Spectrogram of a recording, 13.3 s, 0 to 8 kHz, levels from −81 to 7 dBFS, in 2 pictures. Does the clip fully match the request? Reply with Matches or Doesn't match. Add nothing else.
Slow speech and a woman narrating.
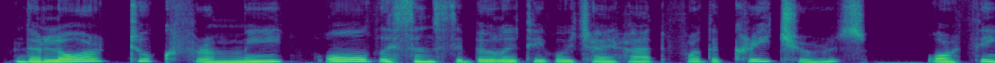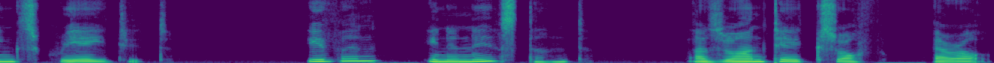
Matches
